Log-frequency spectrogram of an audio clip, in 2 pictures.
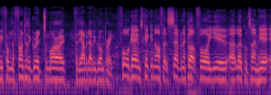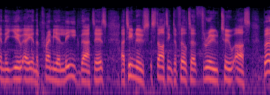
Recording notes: From the rooftop garden of Barasti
